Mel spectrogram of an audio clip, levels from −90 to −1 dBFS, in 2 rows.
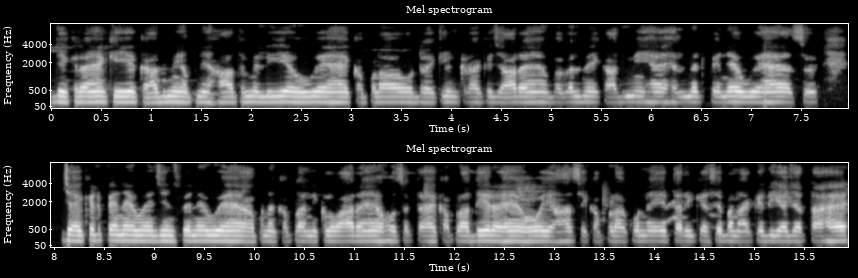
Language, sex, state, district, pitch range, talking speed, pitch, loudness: Hindi, male, Bihar, Purnia, 145-150 Hz, 235 wpm, 150 Hz, -17 LUFS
